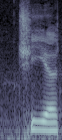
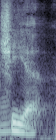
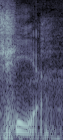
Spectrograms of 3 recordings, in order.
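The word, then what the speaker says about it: Tchia: Chaya. I still don't know how to say the name of that game. – Yeah. Chia, I think it is. – Chia. Okay.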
